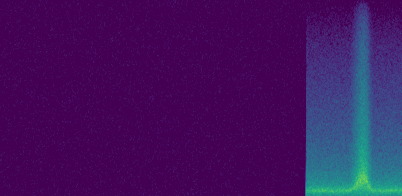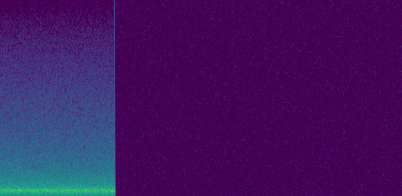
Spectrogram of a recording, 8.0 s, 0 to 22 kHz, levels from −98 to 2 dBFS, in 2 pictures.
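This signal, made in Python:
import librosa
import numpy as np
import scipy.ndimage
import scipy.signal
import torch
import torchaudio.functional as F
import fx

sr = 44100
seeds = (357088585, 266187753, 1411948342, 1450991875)

y = fx.whoosh(sr, seeds[0], length_s=2.1, peak_s=0.57, rise_s=0.16, fall_s=0.11, ends_hz=680.0, peak_hz=2100.0, q=3.2, swell_db=12.5)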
